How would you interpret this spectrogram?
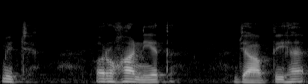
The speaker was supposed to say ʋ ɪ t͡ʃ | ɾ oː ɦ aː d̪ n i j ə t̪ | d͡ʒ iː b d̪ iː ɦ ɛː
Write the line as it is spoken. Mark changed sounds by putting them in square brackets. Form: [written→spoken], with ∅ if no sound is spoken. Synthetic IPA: ʋ ɪ t͡ʃ | ɾ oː ɦ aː [d̪→∅] n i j ə t̪ | d͡ʒ [iː→aː] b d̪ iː ɦ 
